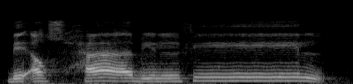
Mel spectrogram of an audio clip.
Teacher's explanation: أصحابي غلط، بأصحاب. شوف الهمزة بأ والصاد مفخمة والحاء مرققة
